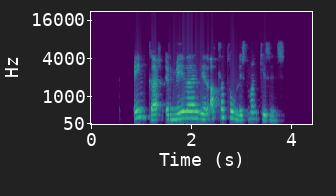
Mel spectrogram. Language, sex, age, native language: Icelandic, female, 20-29, Icelandic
